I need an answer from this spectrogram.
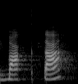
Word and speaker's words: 맑다: The correct pronunciation should be 맑다. But I don't know. I'm used to pronouncing it as 맑다.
